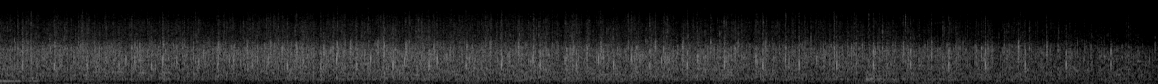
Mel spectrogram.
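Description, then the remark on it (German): Sustained audience applause fills the whole stretch, a dense steady crackle of many hands clapping at once, fairly loud and even, with no one speaking over it. “Alles ein Applaus, ja.”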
